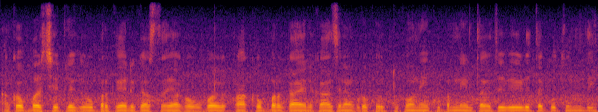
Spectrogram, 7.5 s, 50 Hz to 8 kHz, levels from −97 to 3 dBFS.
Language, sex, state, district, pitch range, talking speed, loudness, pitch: Telugu, male, Andhra Pradesh, Visakhapatnam, 100-105 Hz, 105 wpm, -26 LUFS, 105 Hz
